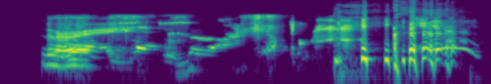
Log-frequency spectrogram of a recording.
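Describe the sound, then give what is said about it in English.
A voice imitating a zombie with long, wavering, drawn-out moans and groans, then a run of short, choppy guttural grunts near the end. “The episode, Long Live King Jerry, and I get to do a zombie sound.”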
